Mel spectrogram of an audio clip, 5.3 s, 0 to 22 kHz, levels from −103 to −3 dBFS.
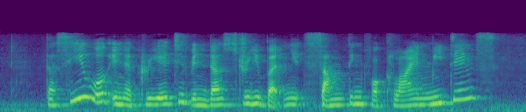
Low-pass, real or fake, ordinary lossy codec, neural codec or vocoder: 7.2 kHz; fake; none; codec, 24 kHz, 3.1 kbps, DualCodec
